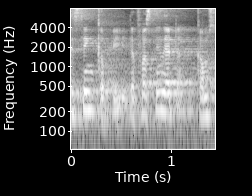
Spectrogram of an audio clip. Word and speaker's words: syncope: one more important topic which is syncopy or in other words you can also pronounce it as synop synop or Syncopy that is the topic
